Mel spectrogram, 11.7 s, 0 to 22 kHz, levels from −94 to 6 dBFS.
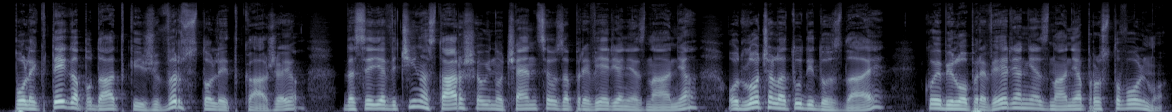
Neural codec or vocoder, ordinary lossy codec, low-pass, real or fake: none; none; 19.8 kHz; real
